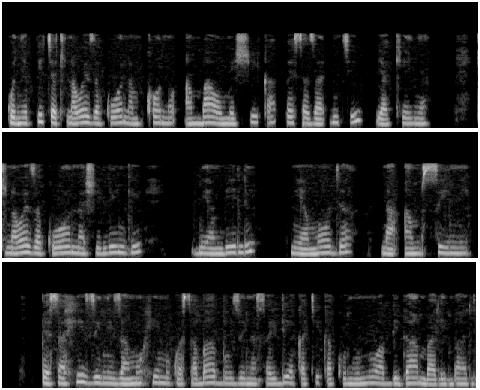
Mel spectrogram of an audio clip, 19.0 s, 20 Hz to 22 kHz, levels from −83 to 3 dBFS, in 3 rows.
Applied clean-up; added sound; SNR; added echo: none; none; none; none.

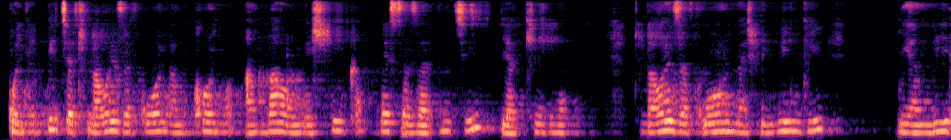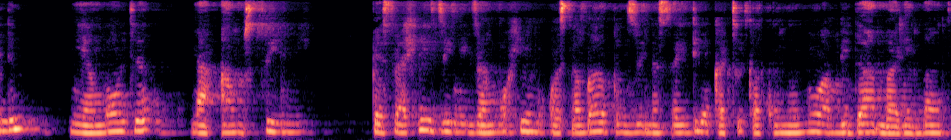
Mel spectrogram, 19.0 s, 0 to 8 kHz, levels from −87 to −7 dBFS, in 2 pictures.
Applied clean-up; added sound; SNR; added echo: neural mask model DeepFilterNet 3.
